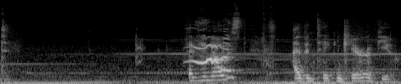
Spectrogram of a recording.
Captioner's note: muffled scream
